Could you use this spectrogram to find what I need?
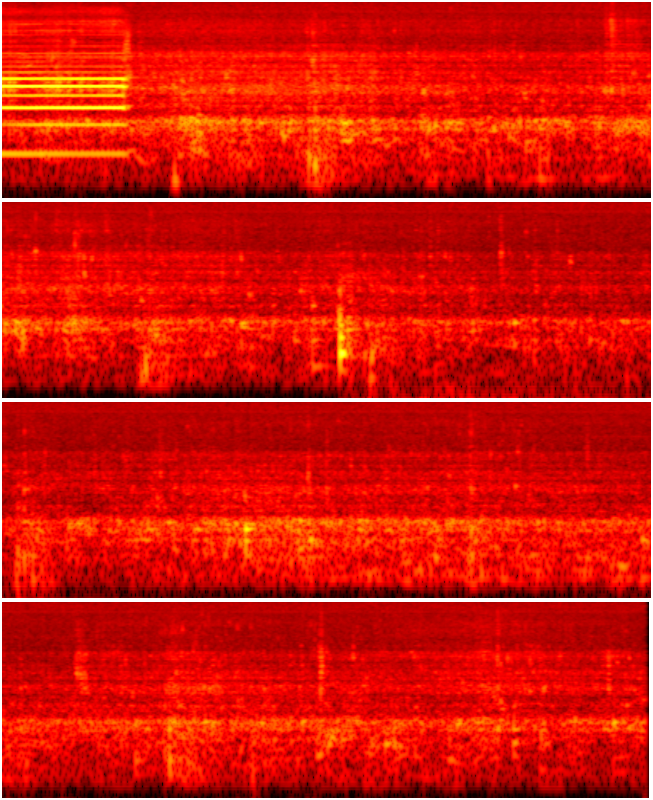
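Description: Air bubbles from scuba divers gurgle and rumble, muffled underwater.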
